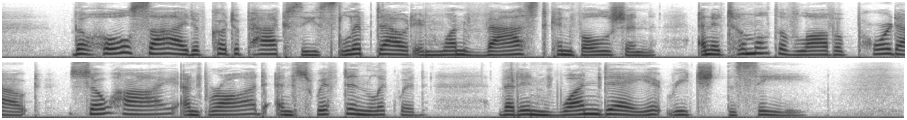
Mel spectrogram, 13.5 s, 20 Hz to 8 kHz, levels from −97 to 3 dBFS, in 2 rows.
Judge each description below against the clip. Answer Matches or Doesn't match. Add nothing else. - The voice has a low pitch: Doesn't match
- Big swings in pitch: Doesn't match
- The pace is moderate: Matches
